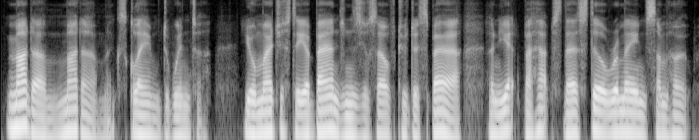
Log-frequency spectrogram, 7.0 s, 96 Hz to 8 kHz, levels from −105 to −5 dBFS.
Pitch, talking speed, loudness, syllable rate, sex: 105 Hz, 165 wpm, -19 LUFS, 5.5 syllables/s, male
